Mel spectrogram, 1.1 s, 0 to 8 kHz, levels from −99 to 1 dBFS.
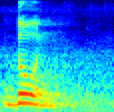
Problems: constant background noise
